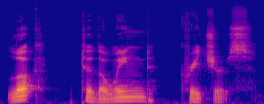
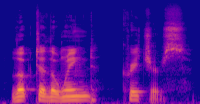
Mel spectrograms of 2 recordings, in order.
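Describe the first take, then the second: First: Slow, measured voice of the Father; God's words, slow. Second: Higher, stressed repeat of "Look to the winged creatures"; emphatic repeat. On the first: Retold or imitated. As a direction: let each word land slowly. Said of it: "this is what he said". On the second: Shown as a demonstration. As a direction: drive the command home.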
